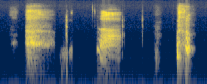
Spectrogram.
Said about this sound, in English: Almost threw up earlier. Like, some of these coughs make me cough so hard.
